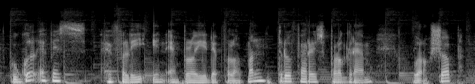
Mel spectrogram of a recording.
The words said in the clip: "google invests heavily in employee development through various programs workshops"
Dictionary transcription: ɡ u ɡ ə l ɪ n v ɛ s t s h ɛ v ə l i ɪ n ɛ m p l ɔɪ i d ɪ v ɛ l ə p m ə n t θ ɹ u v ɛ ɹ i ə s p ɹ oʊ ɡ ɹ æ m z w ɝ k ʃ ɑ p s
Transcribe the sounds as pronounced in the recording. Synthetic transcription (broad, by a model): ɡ u ɡ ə l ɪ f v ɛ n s h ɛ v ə l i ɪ n ɛ m p l ɔɪ i d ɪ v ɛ l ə p m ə n t ɹ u f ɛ ɹ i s p ɹ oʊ ɡ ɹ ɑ m w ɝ k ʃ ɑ p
